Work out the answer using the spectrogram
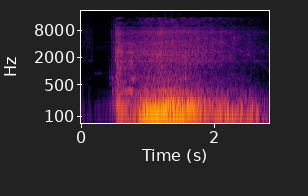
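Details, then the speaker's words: VQ35DE engine (G35/350Z) stalls after warming up: it catches, runs briefly, then sags and dies within two seconds. An idle relearn did not fix it. "so if you're watching the last video I'm sure you will see that I was having issues with the car stalling on me"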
